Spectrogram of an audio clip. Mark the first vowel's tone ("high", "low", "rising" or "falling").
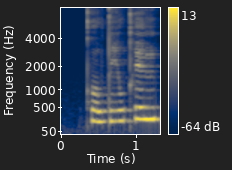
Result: low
